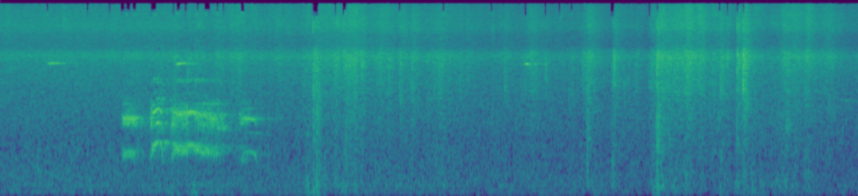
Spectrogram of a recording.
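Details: Red junglefowl luring with a domestic chicken: one rough, layered crow lasting over a second, then sharp knocks and rustling clicks against steady outdoor hiss.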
